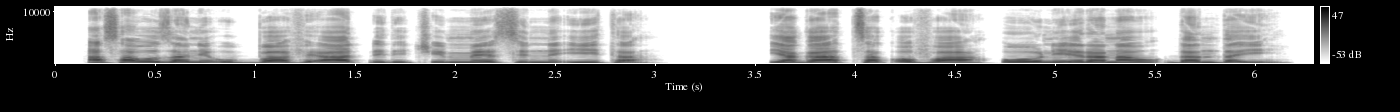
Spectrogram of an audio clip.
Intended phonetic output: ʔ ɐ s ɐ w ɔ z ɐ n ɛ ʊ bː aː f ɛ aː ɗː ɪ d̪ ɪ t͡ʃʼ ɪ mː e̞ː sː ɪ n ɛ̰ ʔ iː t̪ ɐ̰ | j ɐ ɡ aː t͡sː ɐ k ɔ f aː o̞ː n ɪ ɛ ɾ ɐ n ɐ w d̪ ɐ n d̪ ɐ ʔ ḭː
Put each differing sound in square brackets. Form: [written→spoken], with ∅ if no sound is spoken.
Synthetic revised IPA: ʔ ɐ s ɐ w ɔ z ɐ n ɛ ʊ bː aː f ɛ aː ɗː ɪ d̪ ɪ t͡ʃʼ ɪ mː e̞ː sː ɪ [n→nː] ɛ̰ ʔ iː t̪ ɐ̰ | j ɐ ɡ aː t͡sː ɐ [k→kʼ] ɔ f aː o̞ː n ɪ ɛ ɾ ɐ n ɐ w d̪ ɐ n d̪ ɐ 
